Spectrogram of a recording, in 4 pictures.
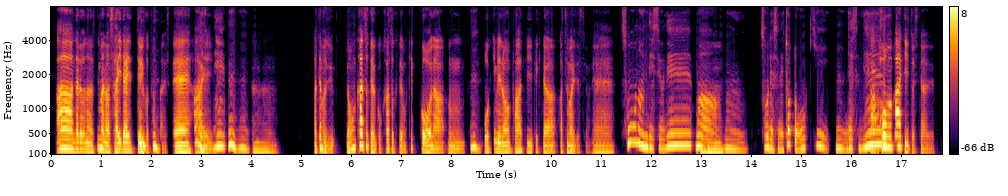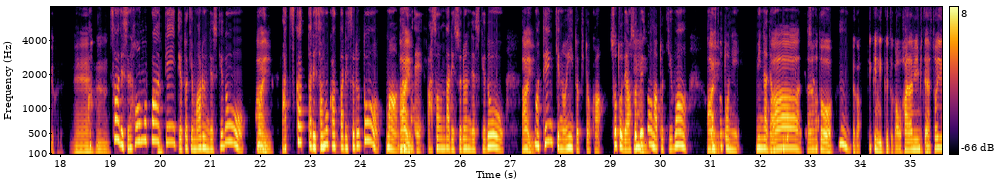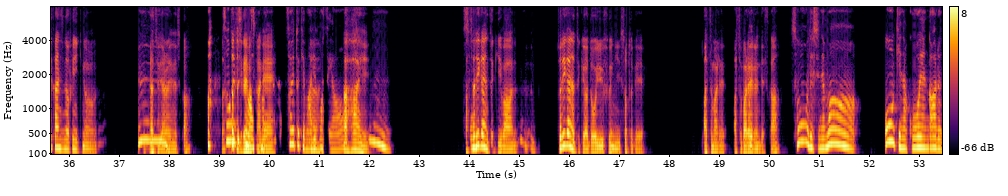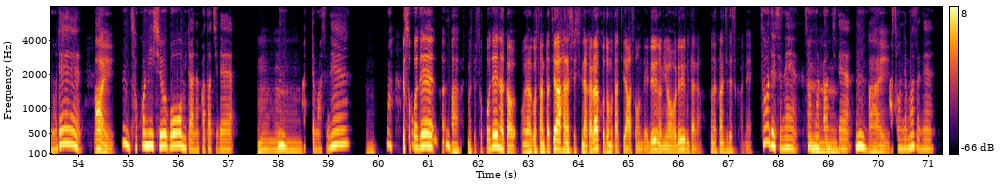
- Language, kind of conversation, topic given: Japanese, advice, 休日の集まりを無理せず断るにはどうすればよいですか？
- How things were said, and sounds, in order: other noise; tapping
